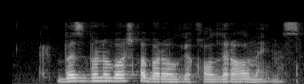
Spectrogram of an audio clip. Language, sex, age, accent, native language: Uzbek, male, 18-24, Qashqadaryo, Uzbek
